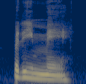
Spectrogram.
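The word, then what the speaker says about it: Primer: Iván le dijo, mira, en realidad es Universitat Jaume Prime, no se dice la R.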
